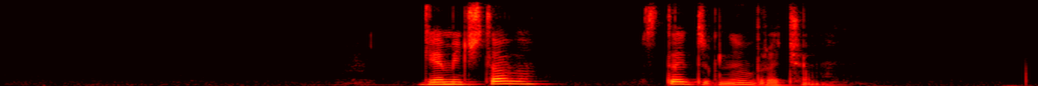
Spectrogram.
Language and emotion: Russian, sad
